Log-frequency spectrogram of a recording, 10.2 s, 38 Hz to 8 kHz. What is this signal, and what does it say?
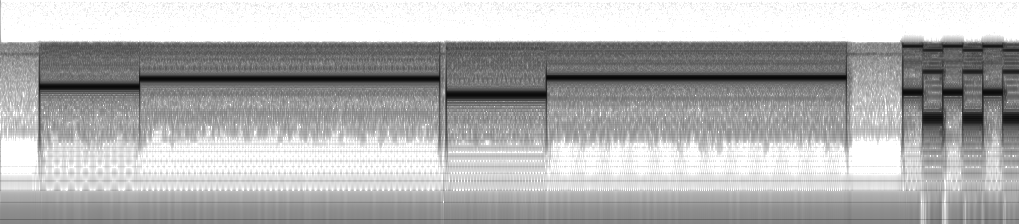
Two-tone page, heard as a one-second tone, then a three-second tone, about 1010 then 1220 Hz, about 830 then 1250 Hz. It is heard from 0.4 to 8.5 s.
